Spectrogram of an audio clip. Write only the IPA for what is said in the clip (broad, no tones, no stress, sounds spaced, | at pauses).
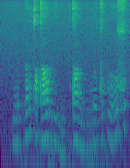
ŋ ɛ p ɠ ə ŋ tˤ o tˤ ɛ w r i | d ɑ ŋ b y r o d o p l o s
